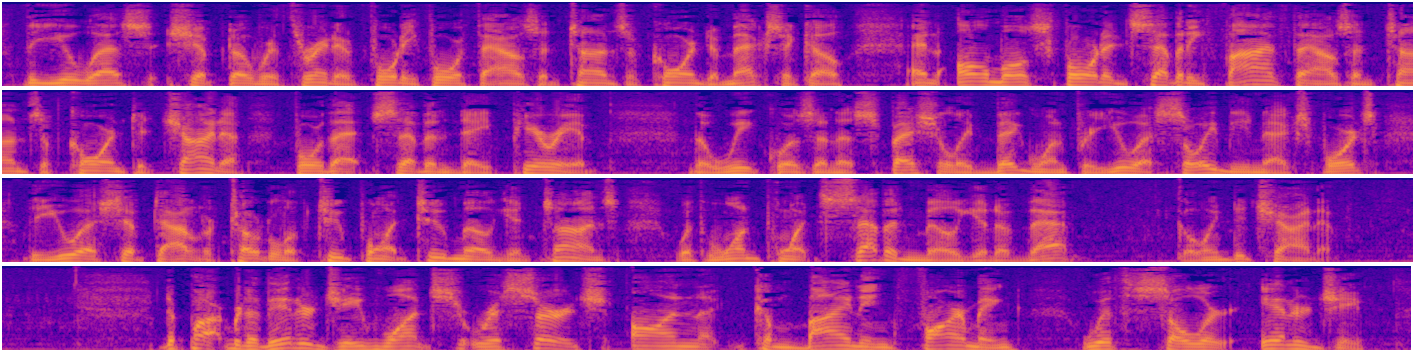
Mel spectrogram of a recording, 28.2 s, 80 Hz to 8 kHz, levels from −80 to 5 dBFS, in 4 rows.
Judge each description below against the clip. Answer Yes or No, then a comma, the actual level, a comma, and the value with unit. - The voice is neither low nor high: No, low, 100 Hz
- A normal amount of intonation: No, wide, 5.9 semitones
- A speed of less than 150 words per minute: Yes, slow, 135 wpm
